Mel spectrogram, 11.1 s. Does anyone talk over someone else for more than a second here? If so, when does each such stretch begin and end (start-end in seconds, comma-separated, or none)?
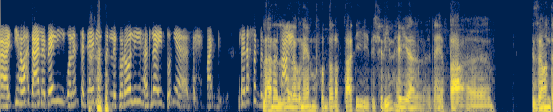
none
